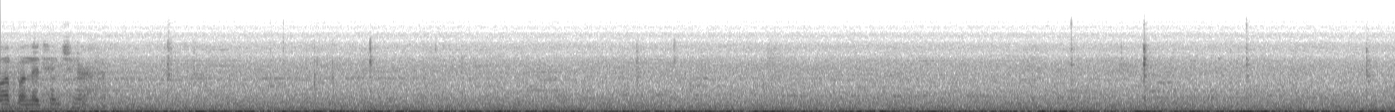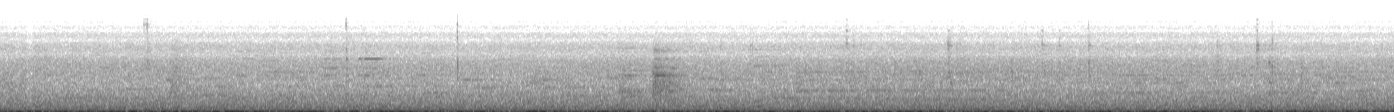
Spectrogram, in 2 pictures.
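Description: A hand knocks and rattles lightly against engine parts.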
